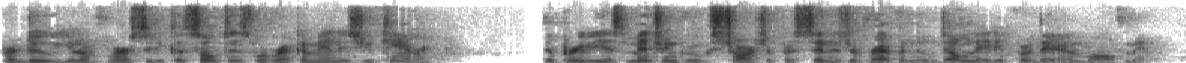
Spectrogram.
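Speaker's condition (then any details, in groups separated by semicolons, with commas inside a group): No condition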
